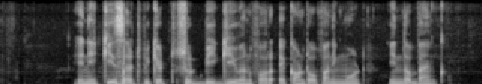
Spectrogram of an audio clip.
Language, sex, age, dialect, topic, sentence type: Kannada, male, 18-24, Coastal/Dakshin, banking, question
